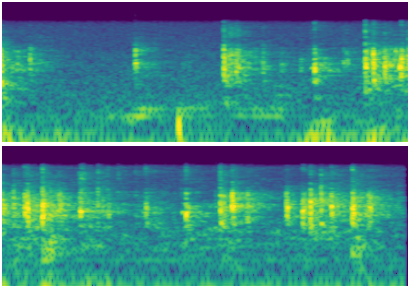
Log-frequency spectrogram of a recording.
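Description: Typing on a computer keyboard: a few separate key clicks, then a quick run of keystrokes from about three seconds in, as a word in a line of code is deleted and retyped.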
